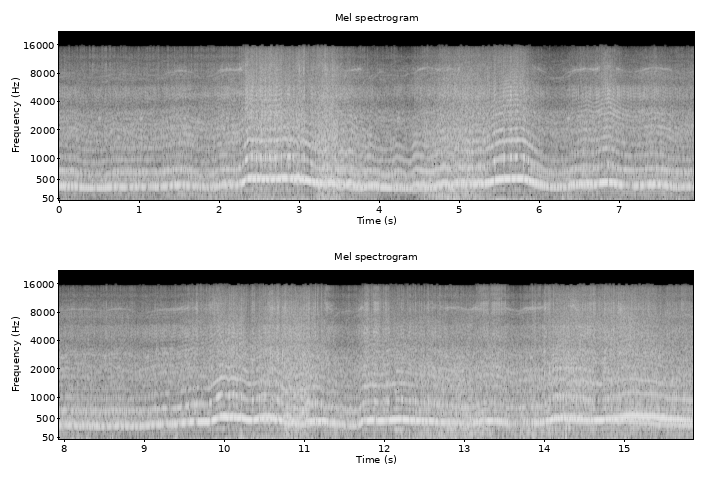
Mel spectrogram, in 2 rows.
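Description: Mini 250-size racing quadcopter's four Cobra brushless motors and GemFan propellers whining in flight, the pitch rising and falling over and over with the throttle. Heard from the onboard camera.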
